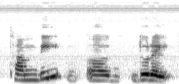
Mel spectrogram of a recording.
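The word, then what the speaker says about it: Thambidurai: ठीक है, सॉरी, ये एम तंबुदुरई, ठीक है, ये डेप्टी स्पीकर है 16 लोकसभा के, तो इनका थोड़ा सा प्रोनाउंसिएशन देख लीजिएगा, एम थम्बी दुरई।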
